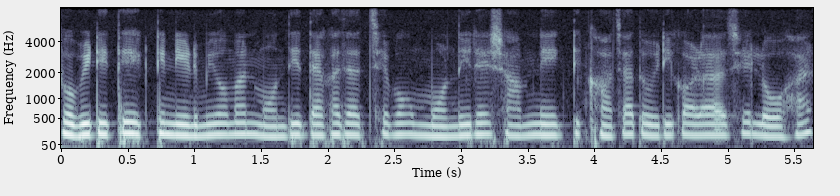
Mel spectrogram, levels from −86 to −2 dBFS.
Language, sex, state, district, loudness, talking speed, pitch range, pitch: Bengali, female, West Bengal, Paschim Medinipur, -16 LUFS, 160 wpm, 185-200 Hz, 190 Hz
